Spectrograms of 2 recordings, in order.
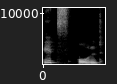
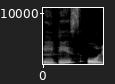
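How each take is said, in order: First: 'It is' is contracted into one syllable. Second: 'It is' is said as two full words. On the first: "ইট ইজ old বা ইটস old" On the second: "ইট ইজ old বা ইটস old"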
